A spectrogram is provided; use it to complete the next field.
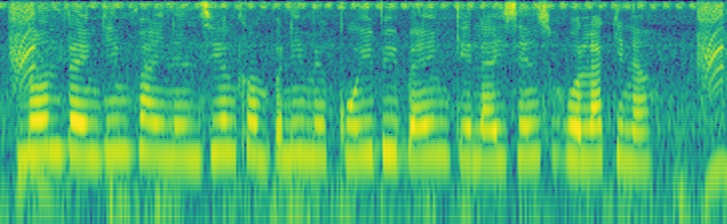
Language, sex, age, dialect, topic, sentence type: Bhojpuri, female, 18-24, Northern, banking, question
